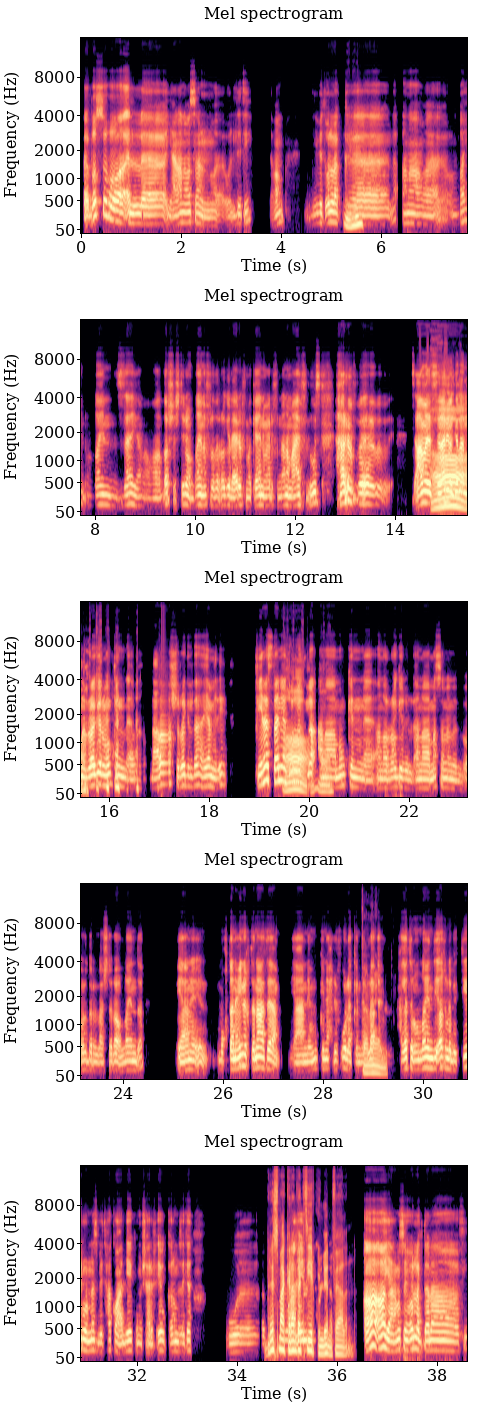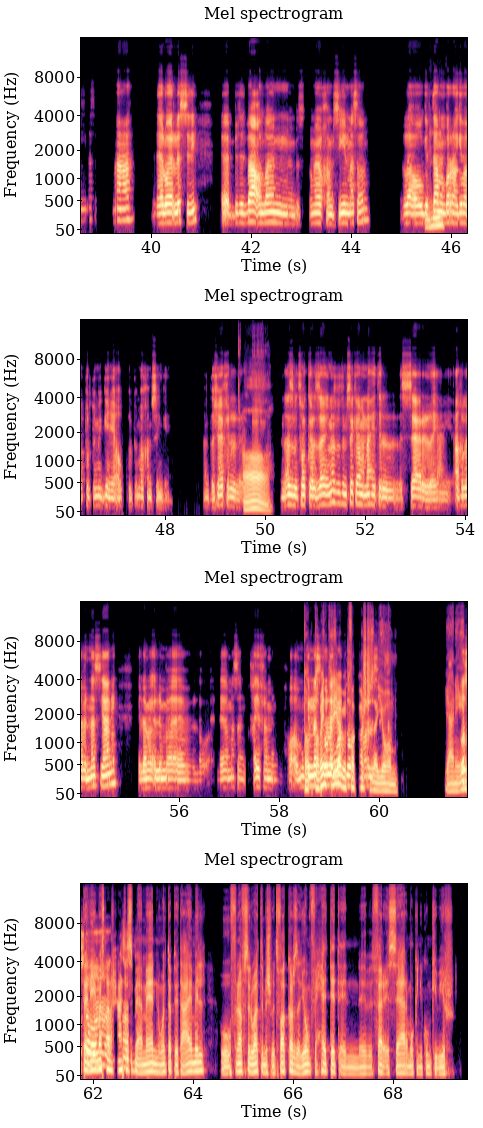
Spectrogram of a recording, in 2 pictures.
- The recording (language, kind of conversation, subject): Arabic, podcast, إيه تجربتك مع التسوّق أونلاين بشكل عام؟
- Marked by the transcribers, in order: in English: "online online"; in English: "online"; laughing while speaking: "عارف"; in English: "scenario"; other background noise; laugh; in English: "الorder"; in English: "online"; in English: "الonline"; tapping; in English: "الwireless"; in English: "online"; unintelligible speech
